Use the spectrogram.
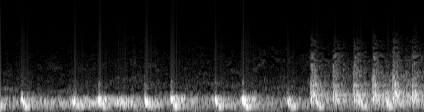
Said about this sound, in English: But most unbearable of all was the cross pulse. The interminable, monotonous thump thump of the cross pulse.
